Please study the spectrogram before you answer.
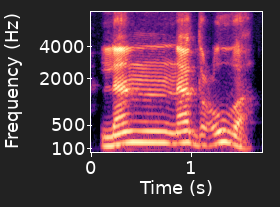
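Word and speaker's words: لَنْ نَدْعُوَ: So the right pronunciation will be lan nad'uwa, lan nad'uwa min dunihi. If you say lan nad'uwa min dunihi, as it is there, it is a possibility without noticing the alif zaida indication on the margin, then that will be against the or not correct pronunciation.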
